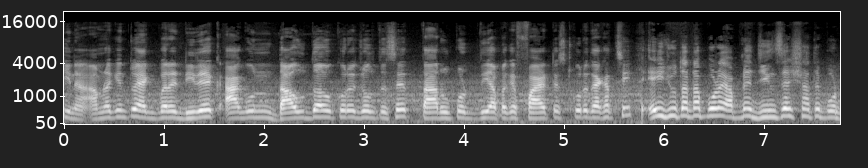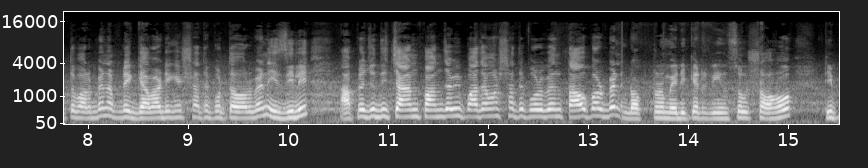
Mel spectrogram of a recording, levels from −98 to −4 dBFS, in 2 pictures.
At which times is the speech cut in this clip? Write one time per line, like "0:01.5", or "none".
0:05.8
0:13.4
